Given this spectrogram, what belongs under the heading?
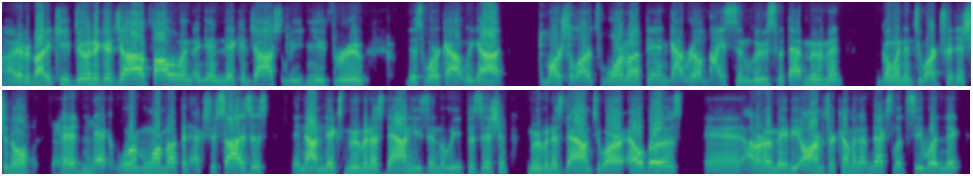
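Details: Adult male speaker; normal speech.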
